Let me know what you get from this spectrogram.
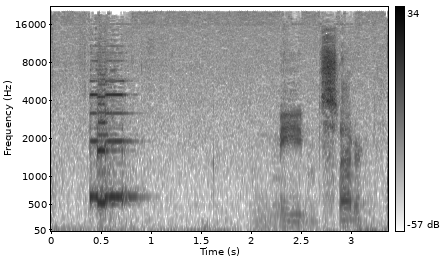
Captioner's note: buzzer chiming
